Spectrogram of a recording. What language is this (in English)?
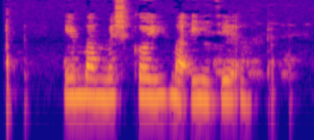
Seri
